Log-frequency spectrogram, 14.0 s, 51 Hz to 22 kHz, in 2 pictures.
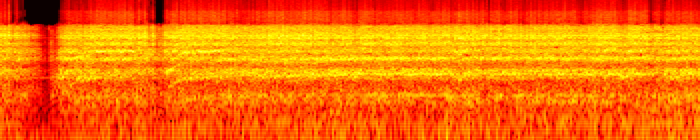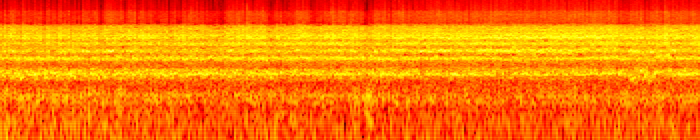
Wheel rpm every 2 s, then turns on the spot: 120, 210, 230, 230, 230, 220, 230.
none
